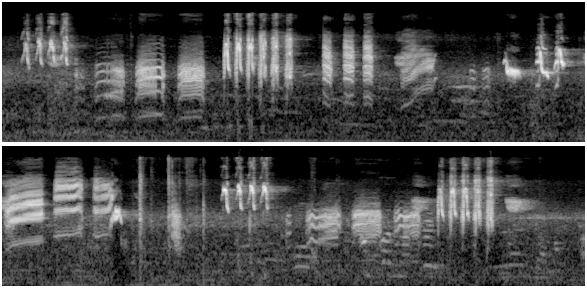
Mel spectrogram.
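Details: Long-tailed shrike, a noted mimic of other birds, singing a dense medley of harsh buzzy notes, rapid chatters and short whistles packed closely together.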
